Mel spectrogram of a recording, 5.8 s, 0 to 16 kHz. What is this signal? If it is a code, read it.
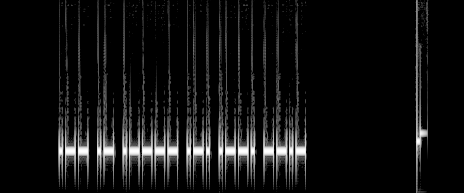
Morse code, heard as a keyed tone, about 30 wpm, 700 Hz. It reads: WA1RPQ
